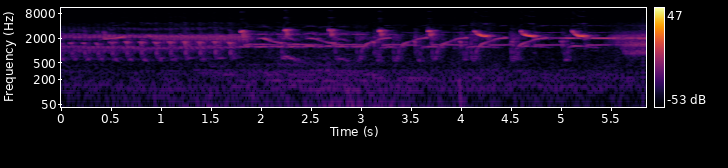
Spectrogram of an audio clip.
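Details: Malinois Waterslager canary singing in 2016: a quick rolling trill gives way to liquid looping slurred notes, repeated roughly every half second and rising into bright chirps.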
